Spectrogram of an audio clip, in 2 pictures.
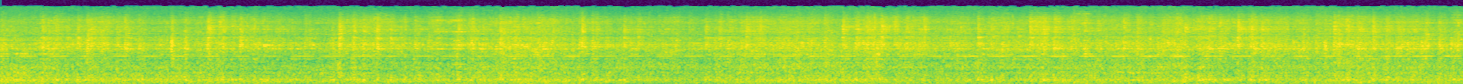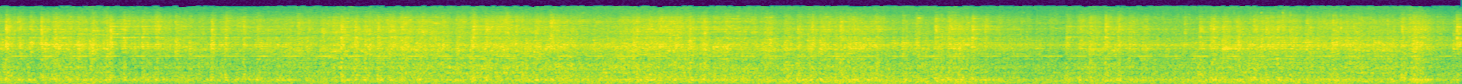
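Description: Freight cars of a mixed manifest train (boxcars and autoracks) rolling past steadily: a continuous, even noise of steel wheels running on the rail.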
